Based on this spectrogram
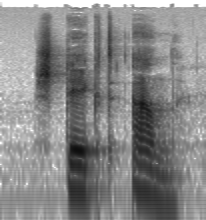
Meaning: inflection of aansteken: 1. second/third-person singular present indicative 2. plural imperative
- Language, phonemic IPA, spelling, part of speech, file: Dutch, /ˈstekt ˈan/, steekt aan, verb, Nl-steekt aan.ogg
